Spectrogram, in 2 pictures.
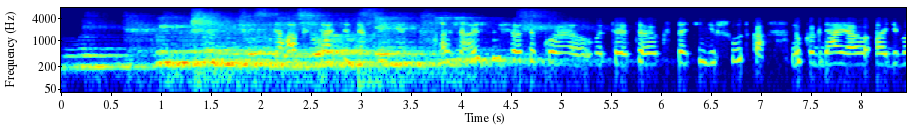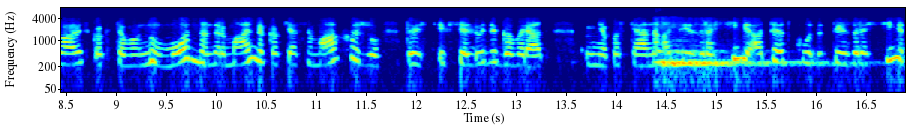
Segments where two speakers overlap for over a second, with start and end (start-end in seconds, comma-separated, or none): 2.0-3.3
